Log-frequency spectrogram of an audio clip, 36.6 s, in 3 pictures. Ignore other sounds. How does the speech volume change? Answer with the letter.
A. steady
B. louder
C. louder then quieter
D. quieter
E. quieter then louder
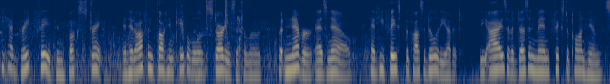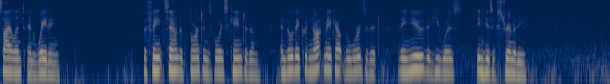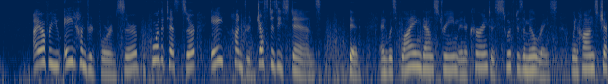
A.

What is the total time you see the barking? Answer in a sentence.
You can't hear the barking here.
